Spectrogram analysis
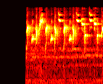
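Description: A goldfinch gives fast, tinkling, liquid twitters, a dense run of high chirps and trills beginning after a short silence, over a faint steady tone.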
